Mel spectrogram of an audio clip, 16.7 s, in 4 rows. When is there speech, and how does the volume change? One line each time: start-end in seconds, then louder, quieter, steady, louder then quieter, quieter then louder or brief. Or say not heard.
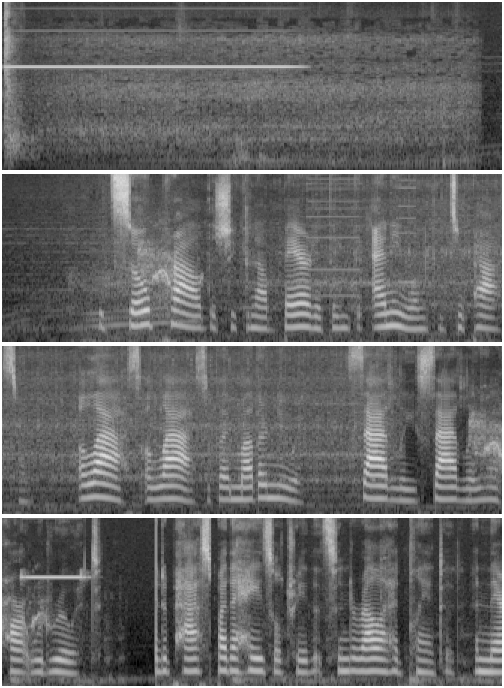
5.0-16.6 steady.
